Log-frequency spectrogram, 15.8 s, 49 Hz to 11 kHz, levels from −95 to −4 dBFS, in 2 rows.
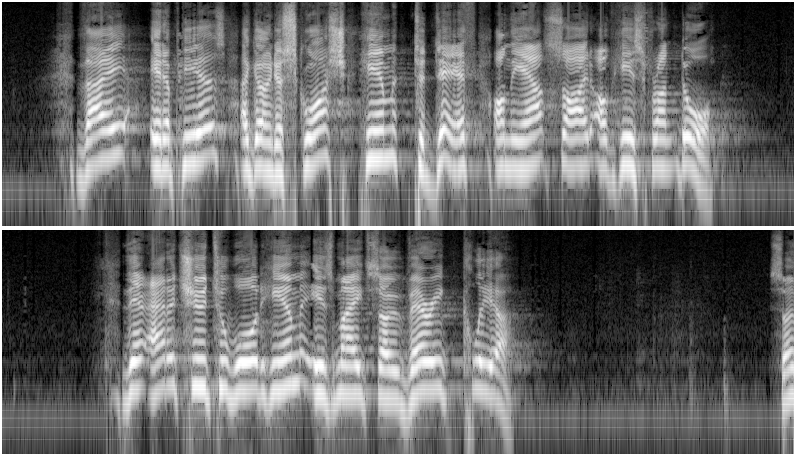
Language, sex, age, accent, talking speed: English, male, 50-69, Australian, 100 wpm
